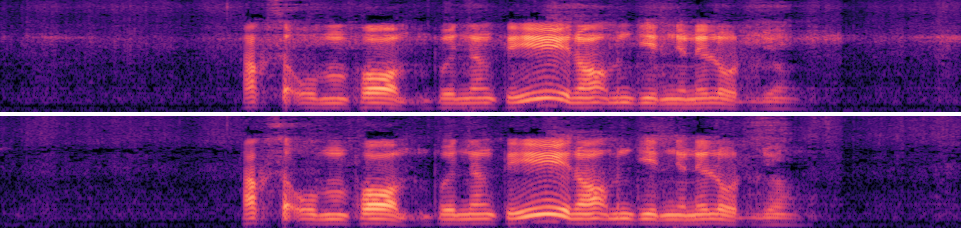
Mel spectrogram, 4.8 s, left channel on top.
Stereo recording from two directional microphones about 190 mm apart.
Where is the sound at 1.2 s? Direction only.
35° right (ahead or behind).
